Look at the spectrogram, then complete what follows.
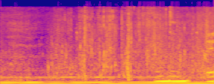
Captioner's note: water sloshing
